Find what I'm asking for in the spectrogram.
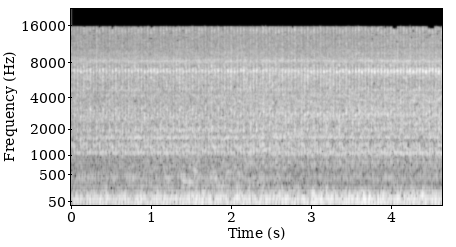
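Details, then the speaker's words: Nissan NV350 diesel after replacing injector washers and one fuel injector, no check engine light: even idle with steady low rumble and regular light clatter, no stumble or misfire; vibration problem solved, running normally. "so na-solve na natin yung problema ng NV350 so ang naging problema lang yung mga boss injector washer at saka isang fuel injector"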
